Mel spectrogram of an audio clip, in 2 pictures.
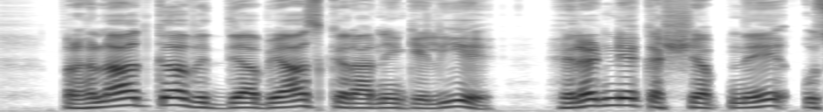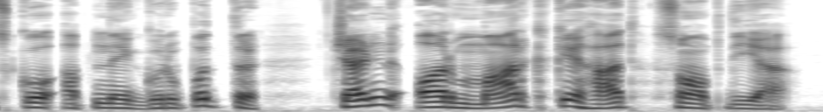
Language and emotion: Hindi, neutral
